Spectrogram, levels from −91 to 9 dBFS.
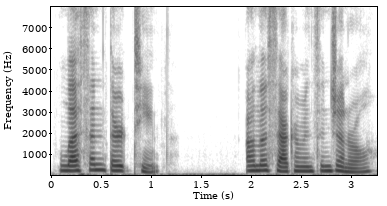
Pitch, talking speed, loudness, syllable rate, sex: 215 Hz, 130 wpm, -18 LUFS, 5.5 syllables/s, female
